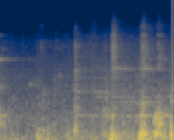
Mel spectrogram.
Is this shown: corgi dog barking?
no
